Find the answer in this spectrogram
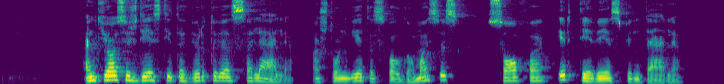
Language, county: Lithuanian, Utena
